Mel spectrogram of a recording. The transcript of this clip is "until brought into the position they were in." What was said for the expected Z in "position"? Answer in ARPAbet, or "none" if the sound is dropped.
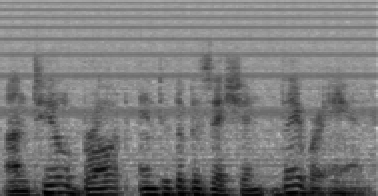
Z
